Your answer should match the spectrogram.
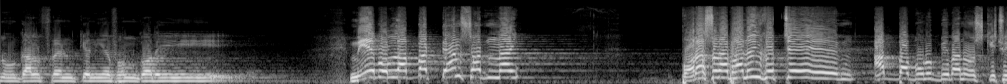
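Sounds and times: man speaking over loudspeaker: 0.0 - 2.7, 3.5 - 5.8, 6.8 - 10.0.

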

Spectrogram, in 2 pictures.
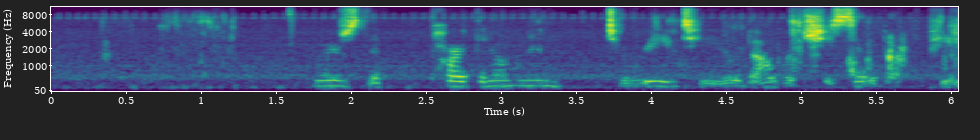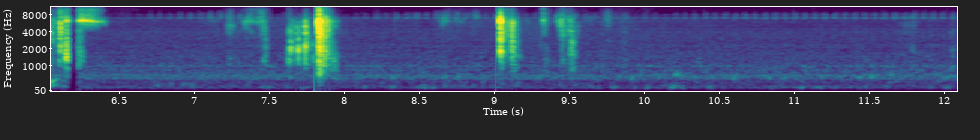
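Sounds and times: magazine pages turning: 4.9 - 6.2, 7.2 - 8.0, 9.0 - 9.6.

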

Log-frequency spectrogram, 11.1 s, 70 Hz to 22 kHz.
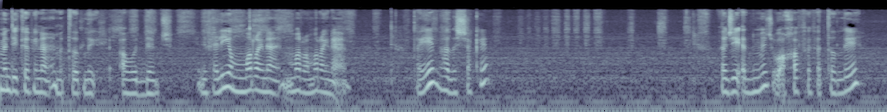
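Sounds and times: tissue rubbing on paper: 1.1 - 9.0.

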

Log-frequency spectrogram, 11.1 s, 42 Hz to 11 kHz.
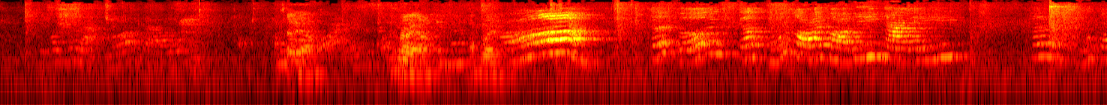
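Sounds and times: people talking at a table: 0.0 - 11.0.

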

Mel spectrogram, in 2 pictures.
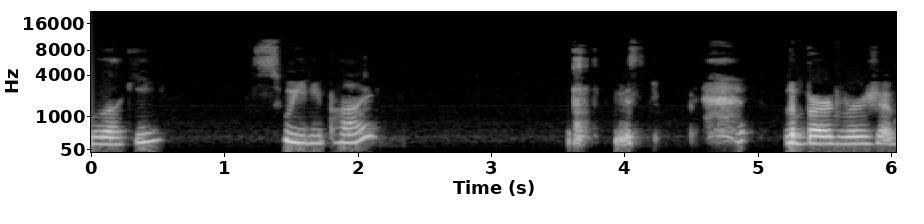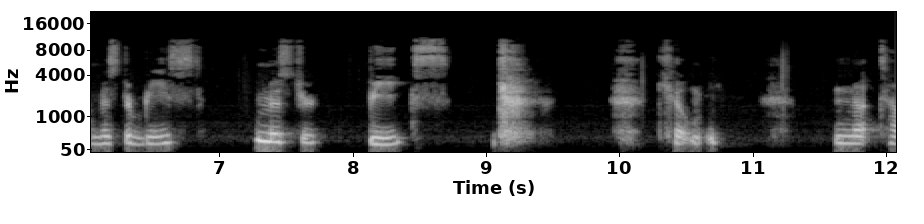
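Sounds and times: person talking: 0.0 - 0.6, 1.2 - 2.2, 3.6 - 12.0
faint room hum: 0.0 - 12.0.

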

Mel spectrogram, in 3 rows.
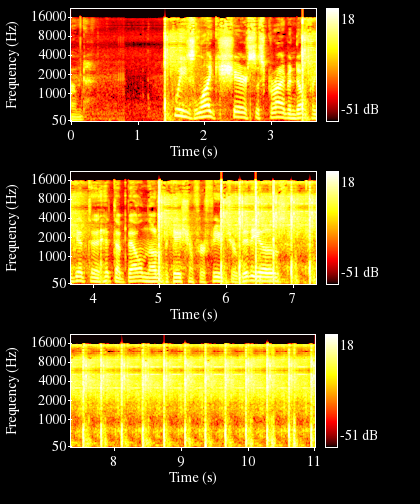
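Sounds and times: rapid sharp ringing knocks: 6.0 - 11.0.

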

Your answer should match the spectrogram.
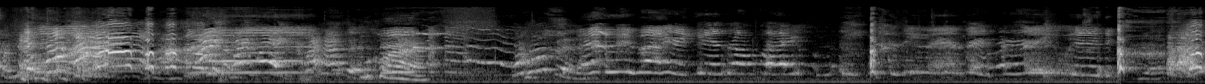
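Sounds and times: child's wavering voice: 2.0 - 12.0.

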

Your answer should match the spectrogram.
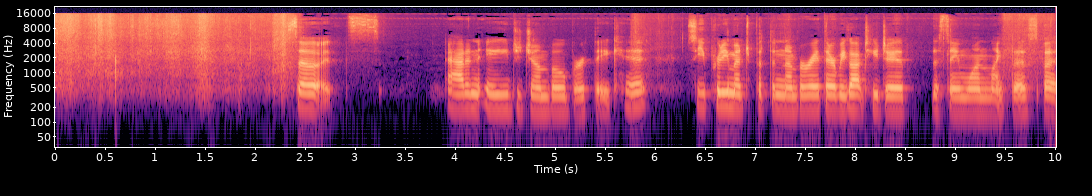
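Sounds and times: plastic bag rustling and crinkling: 0.0 - 2.6, 5.7 - 6.3, 9.3 - 10.0.

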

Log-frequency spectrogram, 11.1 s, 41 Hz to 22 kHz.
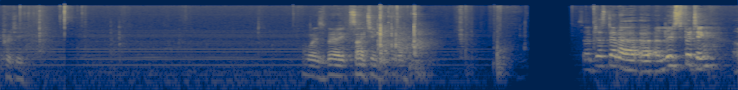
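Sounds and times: electrical mains hum: 0.0 - 7.8.

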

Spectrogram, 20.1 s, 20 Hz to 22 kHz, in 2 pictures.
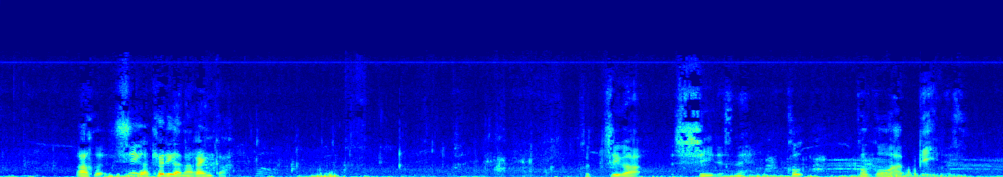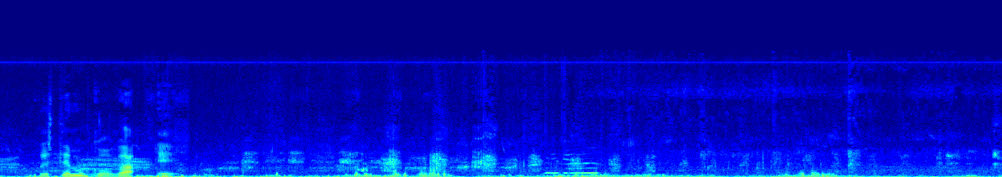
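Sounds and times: dogs whining and barking: 12.1 - 20.0.

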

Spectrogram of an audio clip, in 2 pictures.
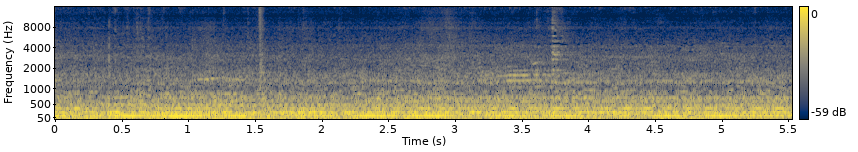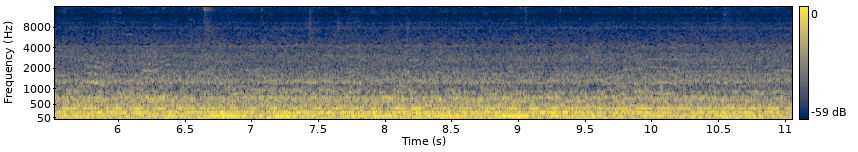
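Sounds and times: refrigerator and ventilation hum: 0.0 - 11.0.

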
